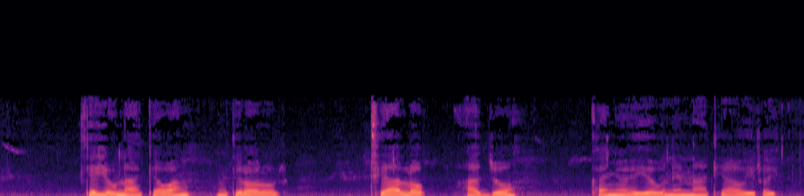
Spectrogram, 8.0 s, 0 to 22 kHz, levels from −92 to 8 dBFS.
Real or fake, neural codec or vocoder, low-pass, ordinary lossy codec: real; none; 19.8 kHz; MP3, 48 kbps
